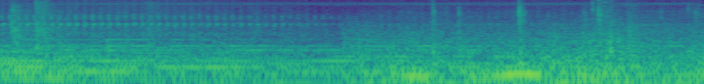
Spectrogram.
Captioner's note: projector whirring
